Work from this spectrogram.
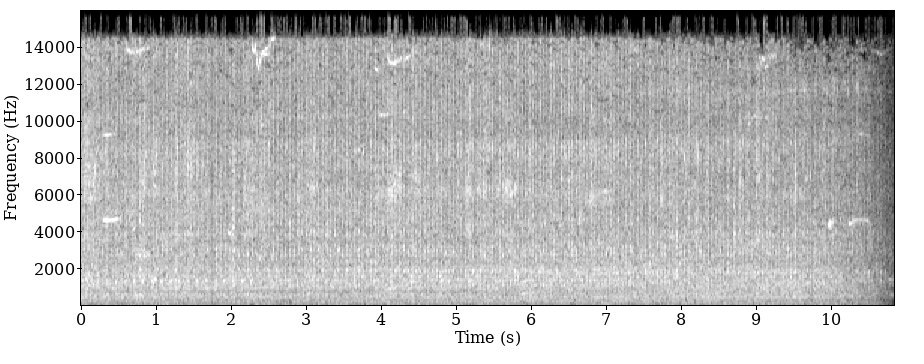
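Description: A Fordson tractor engine runs steadily close by, a continuous loud rumbling chug that holds even throughout and cuts off abruptly at the end.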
